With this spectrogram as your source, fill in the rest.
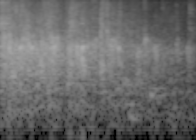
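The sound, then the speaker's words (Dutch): A burst of audience clapping, many hands at once, steady before gradually thinning out toward the end. “Oh, applaus.”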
